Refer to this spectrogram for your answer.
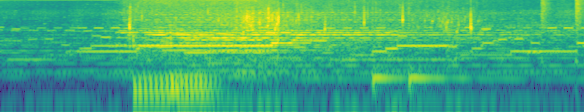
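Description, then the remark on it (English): Water being poured, starting abruptly after a short pause and continuing as a steady, sloshing trickle over a faint background hum. “If you disconnect the electrodes, I'll apply the water.”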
